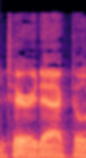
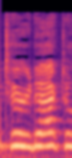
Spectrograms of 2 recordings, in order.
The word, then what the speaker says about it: pterodactyl: Why can't you hear a pterodactyl going to the bathroom? Meow, you can't hear a pterodactyl going to the bathroom because the P is silent.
